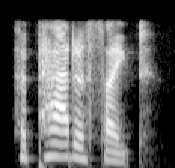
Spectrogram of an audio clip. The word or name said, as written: hepatocyte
